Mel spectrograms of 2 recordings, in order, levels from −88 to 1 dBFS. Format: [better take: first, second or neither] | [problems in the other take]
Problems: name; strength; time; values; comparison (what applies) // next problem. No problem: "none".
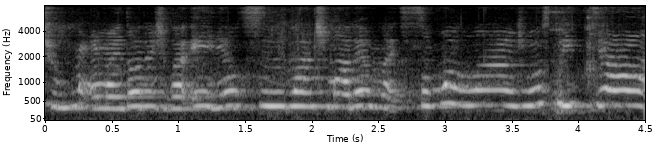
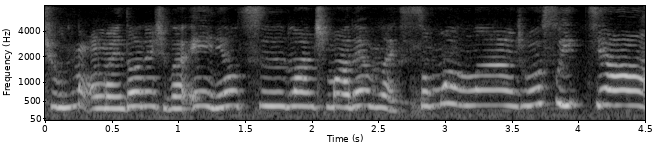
second | noise reduction (neural separator model SepFormer DNS4)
